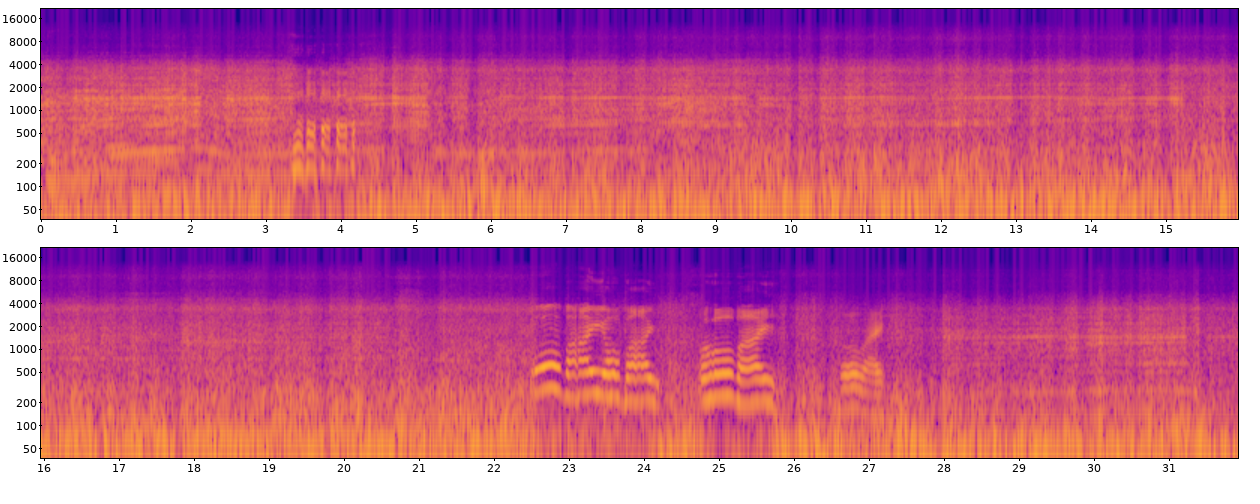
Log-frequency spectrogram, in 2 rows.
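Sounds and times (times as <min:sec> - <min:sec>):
motorcycle engine accelerating: 0:00.0 - 0:31.9
wind rush on microphone: 0:00.0 - 0:31.9.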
